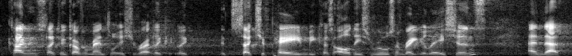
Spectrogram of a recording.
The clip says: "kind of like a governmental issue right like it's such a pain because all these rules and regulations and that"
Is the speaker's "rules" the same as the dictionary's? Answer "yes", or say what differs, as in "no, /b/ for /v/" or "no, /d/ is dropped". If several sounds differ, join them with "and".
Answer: yes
